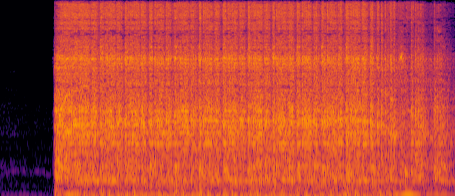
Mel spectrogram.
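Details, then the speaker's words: Honda Fourtrax quad cranking with no spark: steady starter cranking about four turns a second, never fires; ignition coil boot was broken but spark still missing, so the CDI box is being swapped. "nothing so to my belief that it wasn't the ignition coil um well I mean it was the ignition coil in the sense the boot was broken but there's something else going on with the ignition system so let's swap out that CDU box"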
